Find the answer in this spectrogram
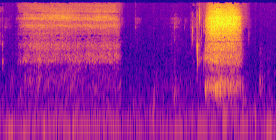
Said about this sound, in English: Drink your wine. Drink your hard liquor. Drink your beer. Hey, give me a couple of sips right here.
